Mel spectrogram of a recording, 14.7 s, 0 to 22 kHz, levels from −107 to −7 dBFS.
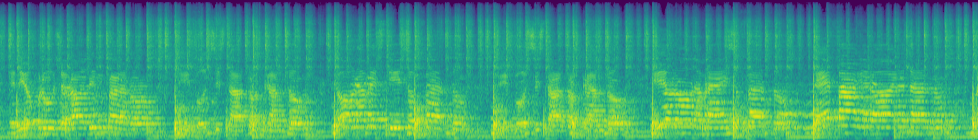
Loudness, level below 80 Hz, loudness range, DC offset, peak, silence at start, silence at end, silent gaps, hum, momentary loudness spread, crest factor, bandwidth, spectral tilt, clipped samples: -16 LUFS; -42 dBFS; 2 LU; under 0.1%; 0 dBFS; 0 s; 0 s; none; none; 5 LU; 16 dB; 18.5 kHz; -4 dB/octave; under 0.1%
